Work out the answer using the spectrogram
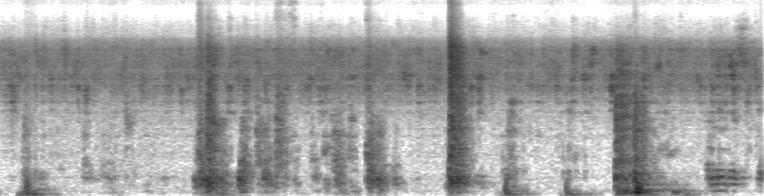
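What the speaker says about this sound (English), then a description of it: "let me just wash them one more time" Food is washed under a running kitchen tap in a steady hiss of water, interrupted by close splashes and clatters as it is handled. No talking.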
